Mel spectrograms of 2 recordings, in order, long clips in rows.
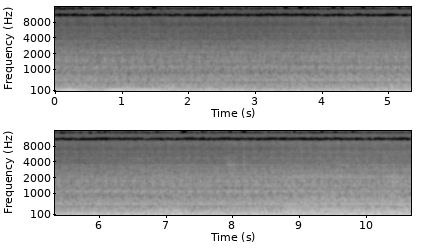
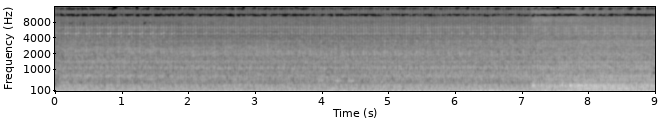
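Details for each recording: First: Mitsubishi L300 FB van after fixing a noisy, leaking AC compressor and fitting a larger condenser: steady, even engine idle with AC compressor running smoothly, no knocking, grinding or squeal; normal. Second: Mitsubishi L300 FB van idling with AC on knocks and rattles about three times a second; the compressor strains from excessive high-side pressure, the condenser being too small for the replacement compressor, and it gets noisy after running a long time.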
